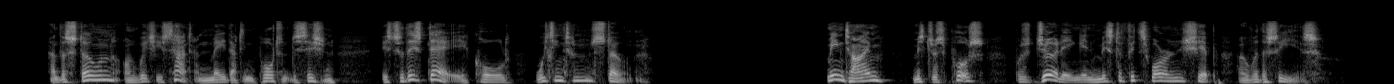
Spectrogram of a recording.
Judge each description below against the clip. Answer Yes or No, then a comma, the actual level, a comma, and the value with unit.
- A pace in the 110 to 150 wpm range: Yes, average, 140 wpm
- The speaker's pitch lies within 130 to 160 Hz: Yes, low, 135 Hz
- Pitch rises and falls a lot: Yes, wide, 8.6 semitones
